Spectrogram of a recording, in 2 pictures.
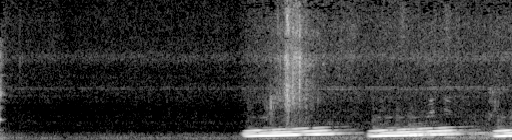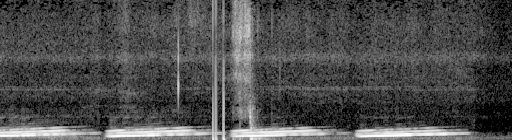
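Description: Building fire alarm evacuation tone: six loud rising whoops, each about a second long, one after another, starting about two and a half seconds in after a quiet start. A couple of sharp knocks come about halfway through.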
